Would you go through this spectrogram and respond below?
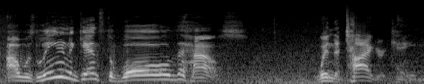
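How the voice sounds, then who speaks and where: Male teacher type for picture-book read-aloud: high, animated voice with some fry, recorded a bit off-mic. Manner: animated, pausing to quiz listeners. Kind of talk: expressive children's read-aloud. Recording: distant mic, rumbly background noise.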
